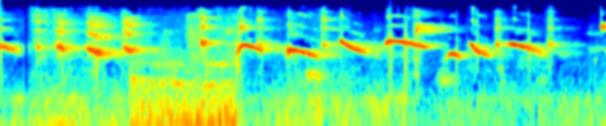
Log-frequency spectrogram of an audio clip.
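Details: Green-winged saltator song for warming up a caged bird: a string of bright whistled phrases, mostly falling slurs with some rising-then-falling notes. There is a brief low rumble and buzz near the start.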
